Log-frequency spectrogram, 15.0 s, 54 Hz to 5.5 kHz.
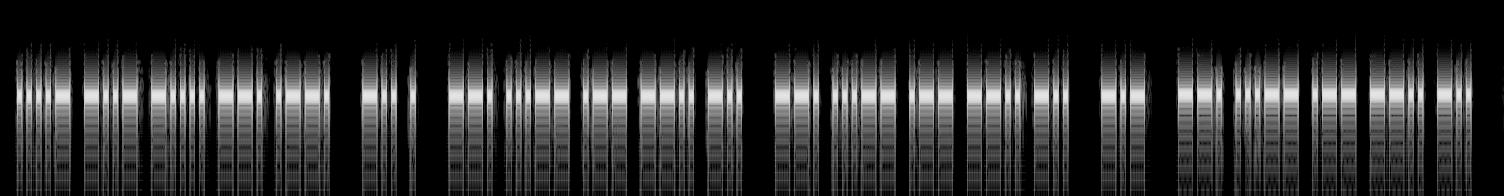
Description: Morse code, heard as a keyed tone, about 25 wpm, 590 Hz. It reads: 4X6GP DE G3WZD G3WZD K G3WZD
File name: QSO310 25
